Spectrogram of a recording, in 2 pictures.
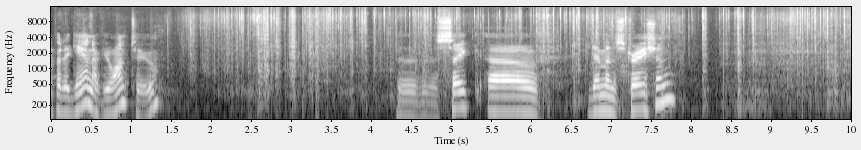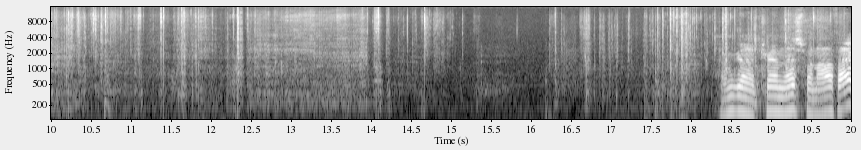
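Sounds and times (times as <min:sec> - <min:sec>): plastic film rustling: 0:00.4 - 0:20.0.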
